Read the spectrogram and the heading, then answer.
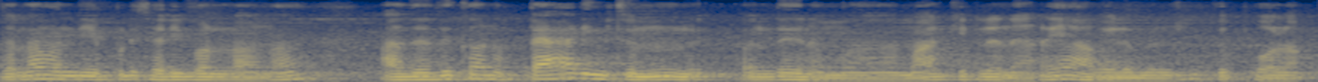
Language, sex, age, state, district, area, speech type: Tamil, male, 18-30, Tamil Nadu, Perambalur, rural, spontaneous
